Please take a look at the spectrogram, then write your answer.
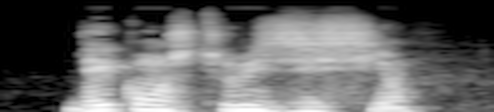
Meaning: first-person plural imperfect subjunctive of déconstruire
- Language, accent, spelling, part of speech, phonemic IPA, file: French, Canada, déconstruisissions, verb, /de.kɔ̃s.tʁɥi.zi.sjɔ̃/, LL-Q150 (fra)-déconstruisissions.wav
